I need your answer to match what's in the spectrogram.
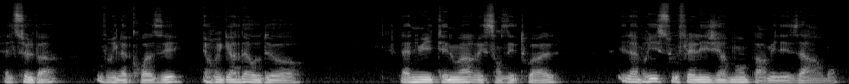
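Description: A man reading a novel aloud as audiobook narrator, in an even, measured way. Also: lowish voice.

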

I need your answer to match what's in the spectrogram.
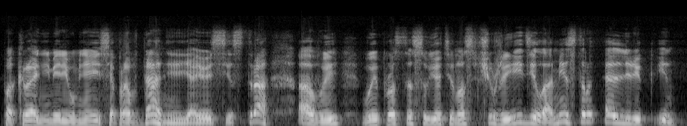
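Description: A man doing a teasing young woman with quick mocking retorts, pitched a little higher, dry and dull audiobook recording, close and flat. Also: dry recording, natural voice.

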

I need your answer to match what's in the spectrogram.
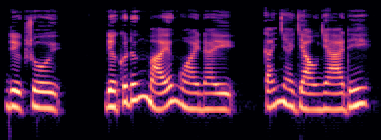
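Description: A woman's voice: mid-range voice, fairly quick, a little mellow, natural voice. A woman voicing a firm older mother-in-law in a storybook reading, speaking practically. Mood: brisk.

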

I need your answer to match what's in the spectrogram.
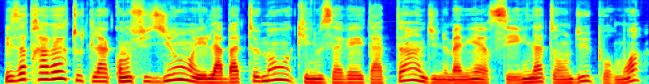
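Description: A woman reading a classic novel aloud as an audiobook, with even, clear storytelling. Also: low-pitched, normal speed. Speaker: audiobook reader.

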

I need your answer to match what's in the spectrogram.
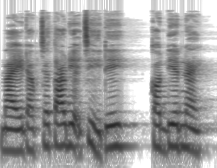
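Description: A woman's voice: medium pitch, fairly even intonation, fast talker, close to an everyday voice. A woman voicing a fierce older mother-in-law who scolds harshly in a storybook reading. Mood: furious scolding.

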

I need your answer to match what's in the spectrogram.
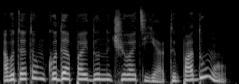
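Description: Woman voicing a sharp sarcastic office clerk. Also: on the high side, lively intonation, quick pace, no room sound, clean studio sound, pitched above the performer's own voice. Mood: indignant.

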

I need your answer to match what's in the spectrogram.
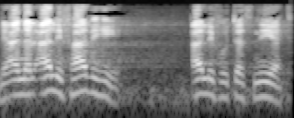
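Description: A man teaching classical grammar as a sheikh, drilling example words and putting quick questions to his listeners. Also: a bit bright. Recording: long reverb with faint rumble.

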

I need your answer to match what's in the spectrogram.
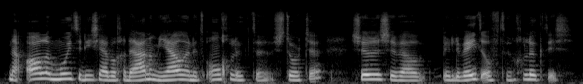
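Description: A woman's voice: medium pitch, fairly even intonation, fast, mellow, lightly acted. A woman reading the part of a serious older male knight who speaks earnestly and measuredly in an audiobook. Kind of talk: audiobook character voice.

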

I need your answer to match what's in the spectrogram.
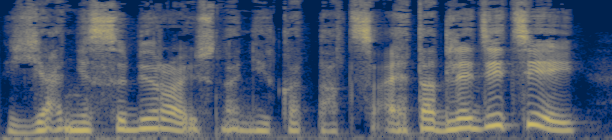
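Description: A woman's voice: on the low side, expressive, normal speed, a little mellow, husky, no room sound. Woman reader doing an aloof storybook duke; dry, clipped. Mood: grumbling. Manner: dispassionate, curt. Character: cold aloof male duke, grumbling.

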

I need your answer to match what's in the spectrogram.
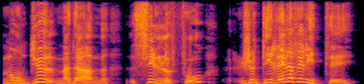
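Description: A poor old flatterer who whimpers for charity, as an audiobook reader voices him. He pleads in a lively, up-and-down voice and takes his time over each phrase. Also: medium pitch, slow pace. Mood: pleading. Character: whining poor older man, sly flatterer.

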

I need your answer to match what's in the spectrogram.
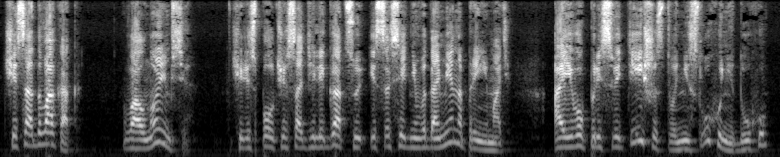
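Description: A man voicing a high, flustered young monk. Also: lively intonation, pushed and bright. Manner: hurried, servile.

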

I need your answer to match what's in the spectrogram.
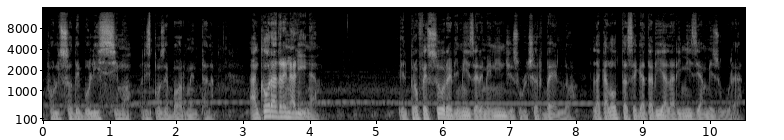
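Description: A man reading a novel aloud in a measured, vivid storytelling manner. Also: low voice, animated, a little mellow. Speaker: audiobook reader. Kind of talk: dramatic literary reading.

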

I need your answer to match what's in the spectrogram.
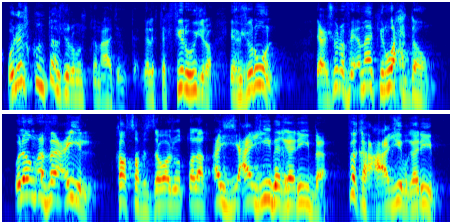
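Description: A man delivers a sermon in a high voice, full of passion. He speaks quickly and keeps pressing his listeners with pointed rhetorical questions. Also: expressive, husky. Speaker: preacher.

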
